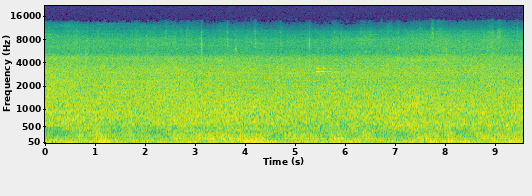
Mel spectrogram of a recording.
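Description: Gusty wind rumbles across the microphone outdoors.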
